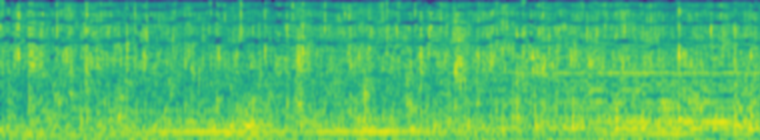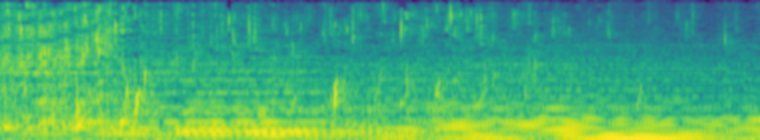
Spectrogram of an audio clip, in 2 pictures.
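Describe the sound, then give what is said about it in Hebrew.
Water poured by the high priest from a golden jug over his hands and feet trickles and splashes continuously. Midway the pour changes character, with heavier, lower gurgling toward the end. “שימו לב שהכהן הגדול שופך מתוך קיתון של זהב המונח על ידו, על ידיו ורגליו במים טהורים”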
